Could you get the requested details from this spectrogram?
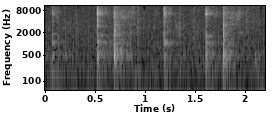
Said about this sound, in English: so some salt and pepper and celery seed onto our potatoes, and then we're just going to stir them around.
